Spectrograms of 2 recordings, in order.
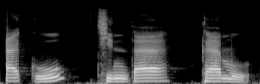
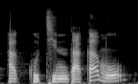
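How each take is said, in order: First: "Aku cinta kamu" slowly, every A thin with a smile; thin tajwid reading. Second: Said in the usual way. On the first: Shown as a demonstration. Teacher shows the phrase read with Quranic thin A. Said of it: "tipiskan pelafalannya". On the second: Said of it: "kalau di Indonesia kan biasa".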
